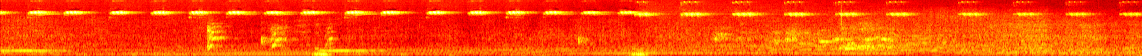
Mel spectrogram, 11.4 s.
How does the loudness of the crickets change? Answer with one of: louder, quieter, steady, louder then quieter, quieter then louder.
quieter.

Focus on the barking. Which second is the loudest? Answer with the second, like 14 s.
9 s.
